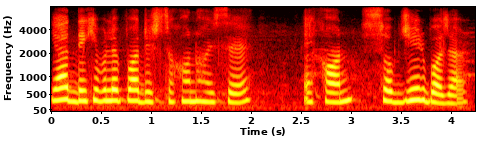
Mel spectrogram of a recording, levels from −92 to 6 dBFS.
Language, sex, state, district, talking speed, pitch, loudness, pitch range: Assamese, female, Assam, Kamrup Metropolitan, 115 wpm, 290 Hz, -15 LUFS, 275-315 Hz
